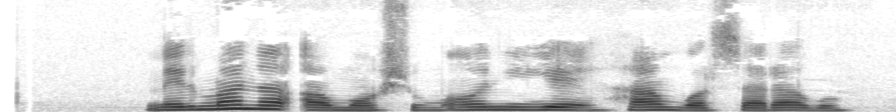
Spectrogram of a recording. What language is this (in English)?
Pashto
